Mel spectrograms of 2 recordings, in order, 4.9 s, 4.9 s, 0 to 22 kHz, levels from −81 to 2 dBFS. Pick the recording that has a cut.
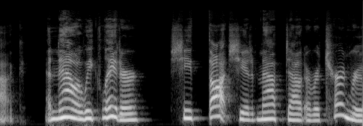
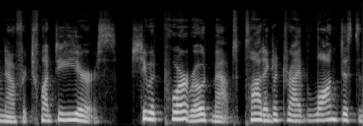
second; 3 cuts; at 1.7 s, 2.5 s, 3.6 s

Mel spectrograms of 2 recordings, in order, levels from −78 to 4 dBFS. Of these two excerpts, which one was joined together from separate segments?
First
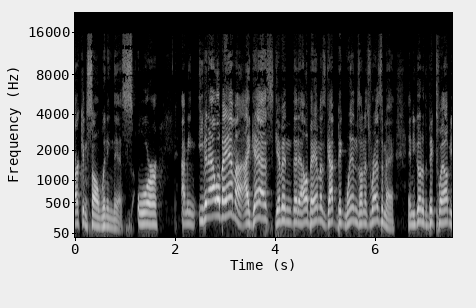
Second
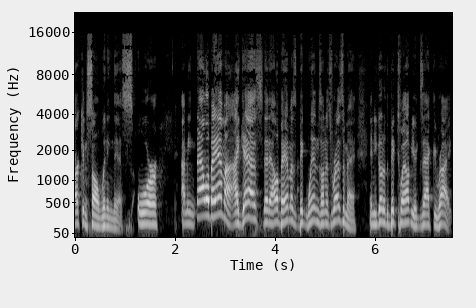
second; 3 cuts; at 2.4 s, 3.8 s, 4.4 s

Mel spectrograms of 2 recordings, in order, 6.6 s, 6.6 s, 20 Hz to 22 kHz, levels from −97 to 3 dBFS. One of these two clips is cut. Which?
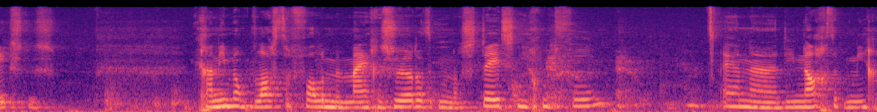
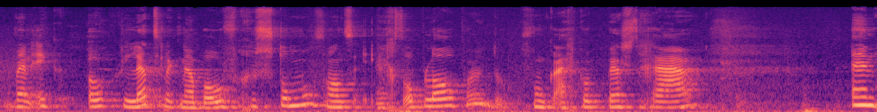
second; 1 cut; at 2.8 s

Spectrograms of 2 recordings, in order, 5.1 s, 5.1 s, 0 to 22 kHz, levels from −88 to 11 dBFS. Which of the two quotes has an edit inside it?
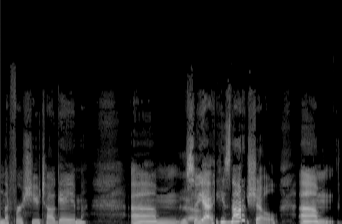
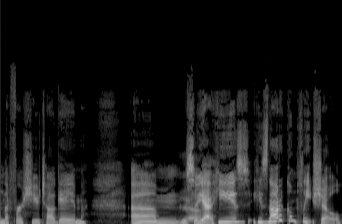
first; 2 cuts; at 3.2 s, 3.7 s

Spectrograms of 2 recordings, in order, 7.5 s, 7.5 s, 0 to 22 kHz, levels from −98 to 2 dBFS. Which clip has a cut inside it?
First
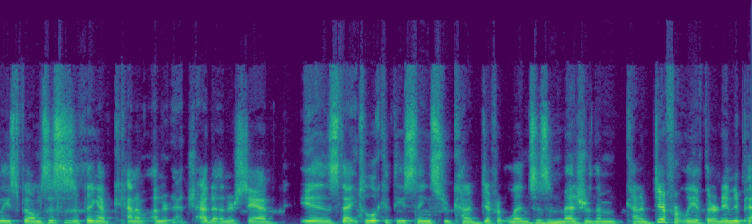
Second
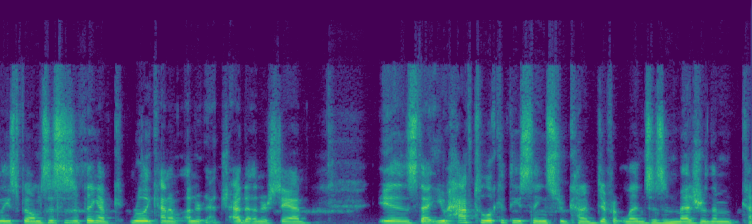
first; 3 cuts; at 1.2 s, 2.8 s, 3.6 s

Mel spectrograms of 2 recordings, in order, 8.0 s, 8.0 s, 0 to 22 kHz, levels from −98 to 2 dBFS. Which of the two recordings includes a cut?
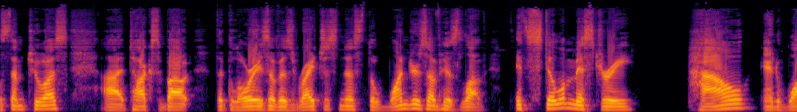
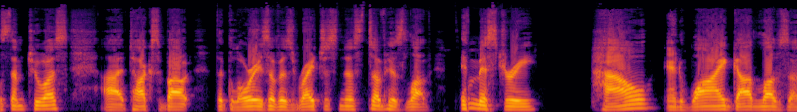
second; 2 cuts; at 3.7 s, 4.7 s

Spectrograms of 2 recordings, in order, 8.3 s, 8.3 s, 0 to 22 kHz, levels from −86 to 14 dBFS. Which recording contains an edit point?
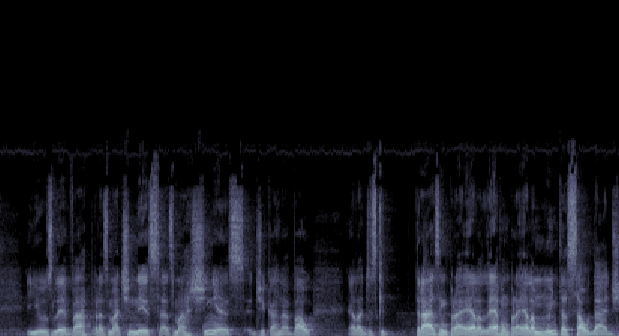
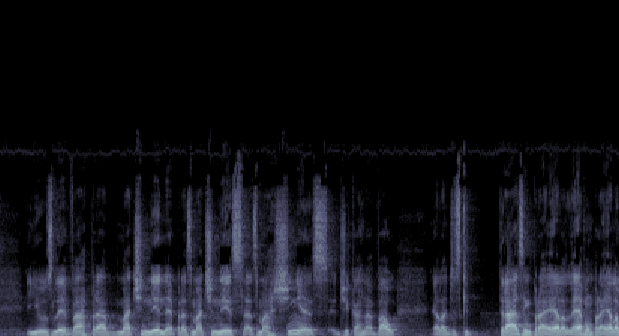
first; 1 cut; at 1.2 s

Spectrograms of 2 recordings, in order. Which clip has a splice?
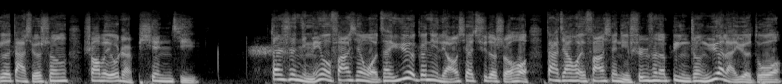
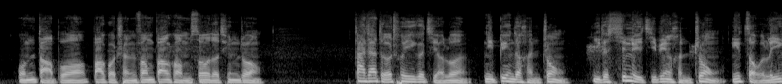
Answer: second; 2 cuts; at 4.8 s, 5.8 s

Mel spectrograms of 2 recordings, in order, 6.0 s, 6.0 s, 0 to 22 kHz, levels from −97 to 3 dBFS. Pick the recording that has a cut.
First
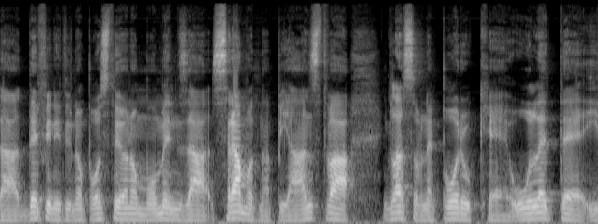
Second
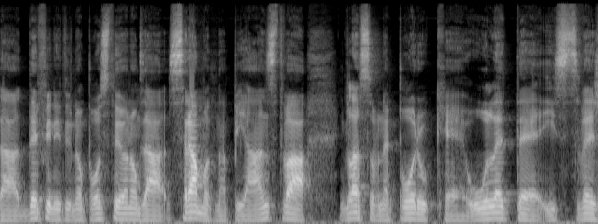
second; 1 cut; at 1.4 s

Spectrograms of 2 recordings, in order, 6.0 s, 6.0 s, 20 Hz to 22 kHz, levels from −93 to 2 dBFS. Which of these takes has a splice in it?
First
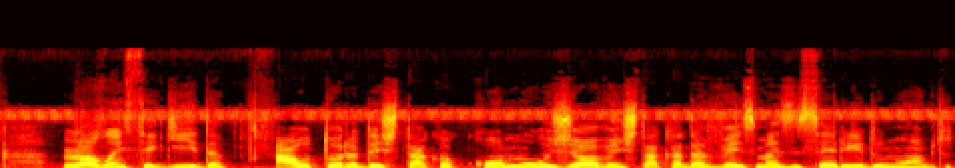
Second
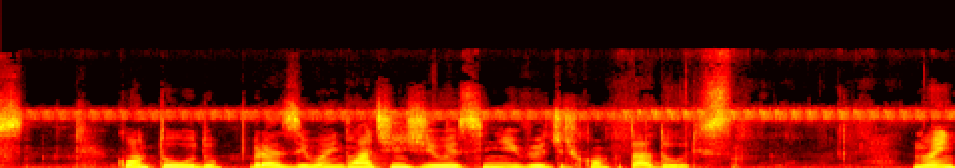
second; 3 cuts; at 1.6 s, 2.2 s, 3.5 s

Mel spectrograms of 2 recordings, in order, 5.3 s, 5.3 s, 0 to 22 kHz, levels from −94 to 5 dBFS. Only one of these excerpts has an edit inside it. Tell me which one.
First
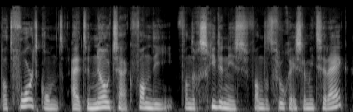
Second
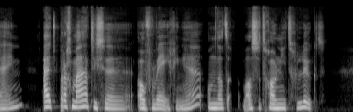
second; 1 cut; at 3.5 s

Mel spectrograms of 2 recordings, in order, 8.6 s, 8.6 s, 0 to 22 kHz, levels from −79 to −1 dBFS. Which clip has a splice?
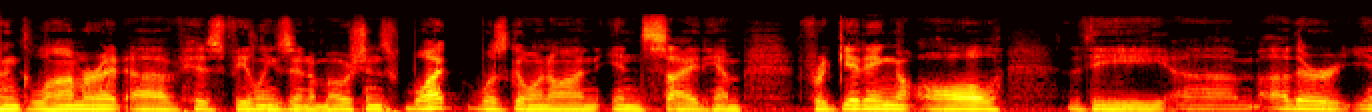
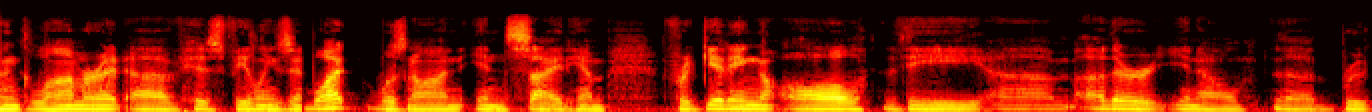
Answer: second; 3 cuts; at 1.9 s, 2.5 s, 5.4 s

